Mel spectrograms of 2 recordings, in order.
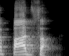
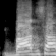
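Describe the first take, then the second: First: पादशाह with a P at the start; correct name पादशाह. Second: बादशाह with a voiced B at the start; wrong name बादशाह. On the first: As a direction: begin पादशाह on an unvoiced P, not B. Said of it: "इसका नाम है पादशाह". (पादशाह, शुरू में ब नहीं, प की आवाज़) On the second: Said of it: "बादशाह मत सोच करना इसको". (बादशाह, शुरू में ब की आवाज़) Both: Shown as a demonstration.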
